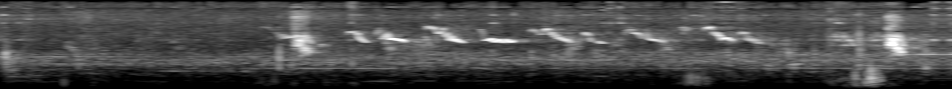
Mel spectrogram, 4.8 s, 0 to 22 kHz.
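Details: Eurasian tree sparrows in Hakodate Park, Japan, among cherry trees in full bloom on 28 April 2022, give a running series of short, high chirps, several per second, over steady park background noise and a faint hum.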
